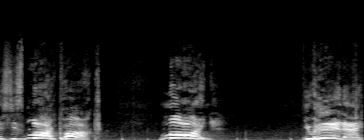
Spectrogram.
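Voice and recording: A man puts on a character voice, pitched extremely high with a bright, sharp tone. He speaks at a slow pace with lively intonation.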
